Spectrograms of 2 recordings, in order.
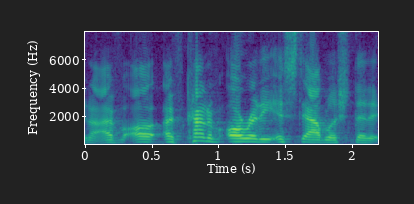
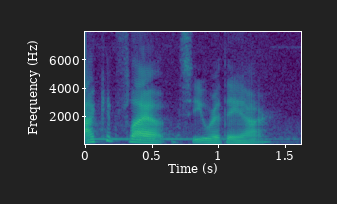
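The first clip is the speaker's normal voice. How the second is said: small put-on tiny voice, soft and creaky; 2 semitones lower, 8 dB quieter than usual. Game master voicing a tiny voice in Iggy's head: tiny little voice. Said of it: "the tiny little uh, voice say".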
